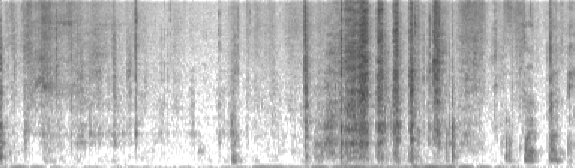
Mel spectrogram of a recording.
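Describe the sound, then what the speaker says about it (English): Paper is trimmed for a collage with rough, rasping scrapes and rubbing strokes, quiet at first and then louder and quicker in a close run of strokes near the end. "Let me trim this off and see what it looks like."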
